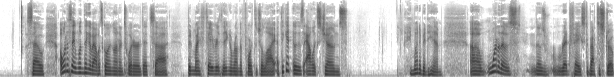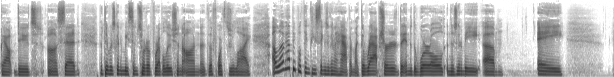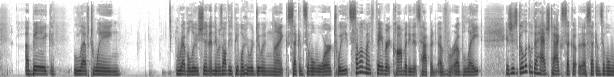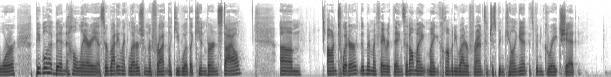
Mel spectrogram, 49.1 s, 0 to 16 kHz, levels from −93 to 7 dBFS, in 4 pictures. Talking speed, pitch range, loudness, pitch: 205 wpm, 140-160 Hz, -20 LUFS, 150 Hz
